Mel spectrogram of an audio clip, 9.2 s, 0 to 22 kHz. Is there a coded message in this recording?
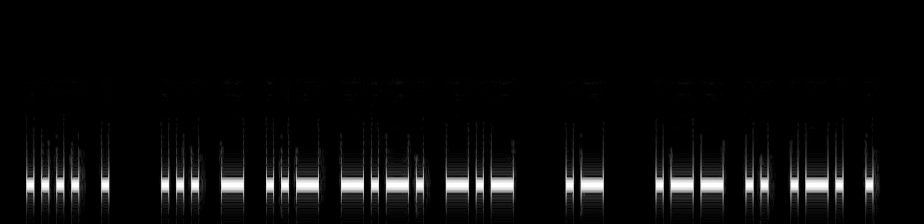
Yes: Morse code from 0.3 to 8.7 s, heard as a keyed tone, about 16 wpm, 700 Hz. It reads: HE STUCK A WIRE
